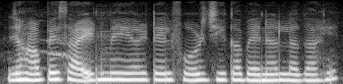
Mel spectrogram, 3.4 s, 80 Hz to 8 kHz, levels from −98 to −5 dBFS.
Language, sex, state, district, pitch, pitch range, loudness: Hindi, female, Madhya Pradesh, Bhopal, 225 Hz, 215-230 Hz, -12 LUFS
